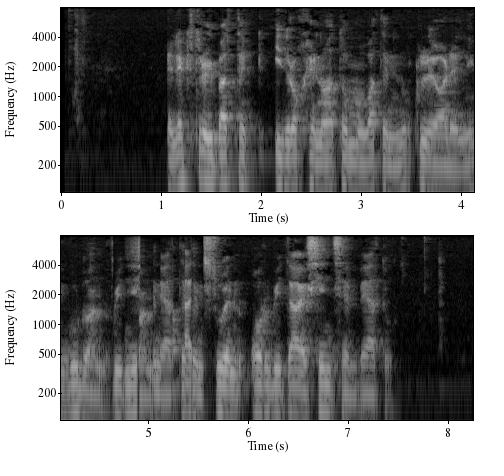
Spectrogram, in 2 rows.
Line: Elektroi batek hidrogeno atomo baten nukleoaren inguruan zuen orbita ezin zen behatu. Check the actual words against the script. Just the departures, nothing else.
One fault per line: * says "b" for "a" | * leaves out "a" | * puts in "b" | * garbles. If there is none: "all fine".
* garbles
